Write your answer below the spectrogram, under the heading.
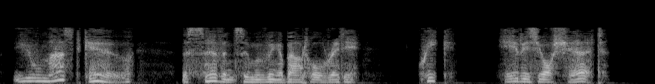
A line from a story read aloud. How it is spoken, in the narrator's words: saying in a low, urgent tone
